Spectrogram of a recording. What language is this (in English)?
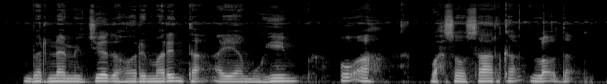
Somali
